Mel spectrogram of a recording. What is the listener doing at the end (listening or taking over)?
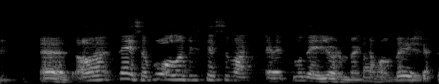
taking over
